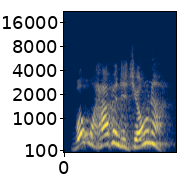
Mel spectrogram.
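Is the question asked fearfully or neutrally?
fearfully. The question is asked with a hint of terror.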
